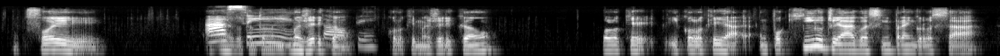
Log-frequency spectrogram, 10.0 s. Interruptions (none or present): present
